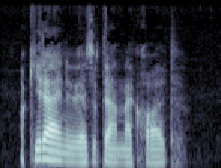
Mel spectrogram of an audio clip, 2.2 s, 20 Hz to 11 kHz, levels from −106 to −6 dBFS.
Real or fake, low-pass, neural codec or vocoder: real; 9.9 kHz; none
